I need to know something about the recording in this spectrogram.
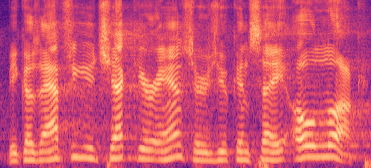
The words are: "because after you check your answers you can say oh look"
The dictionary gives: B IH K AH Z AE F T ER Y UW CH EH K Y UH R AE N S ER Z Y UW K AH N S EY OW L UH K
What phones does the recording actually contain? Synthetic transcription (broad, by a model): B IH K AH Z AE F T ER Y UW CH EH K Y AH R AE N S ER Z Y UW K AH N S EY OW L UH K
